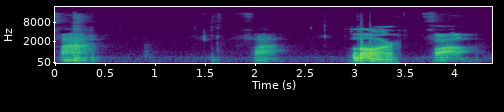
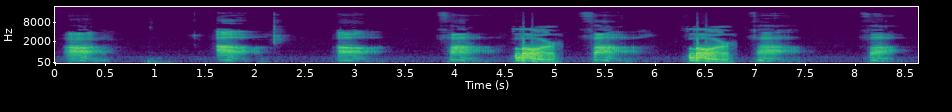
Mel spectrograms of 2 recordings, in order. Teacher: Đấy, chúng ta sẽ thấy far, far. Đấy, bạn thấy âm a rất là rõ ràng là a, chắc chắn là a. Đấy, nhưng mà nó phải kéo dài. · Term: âm a dài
